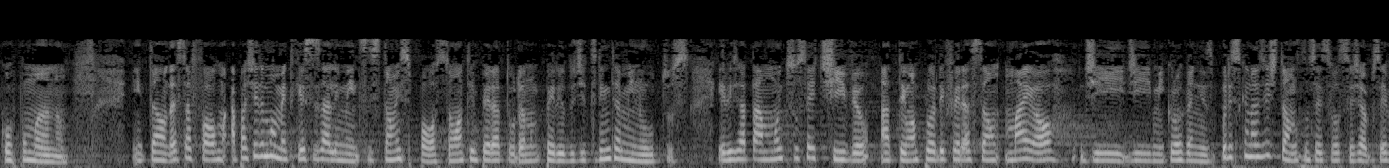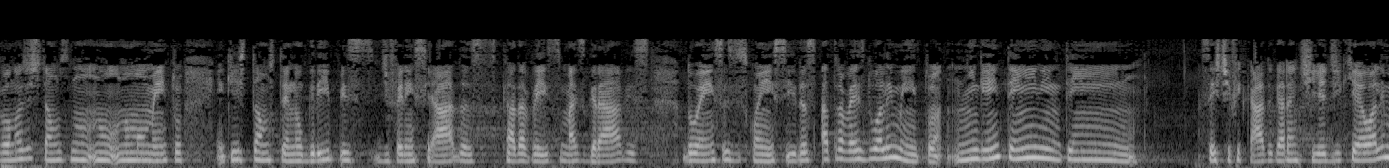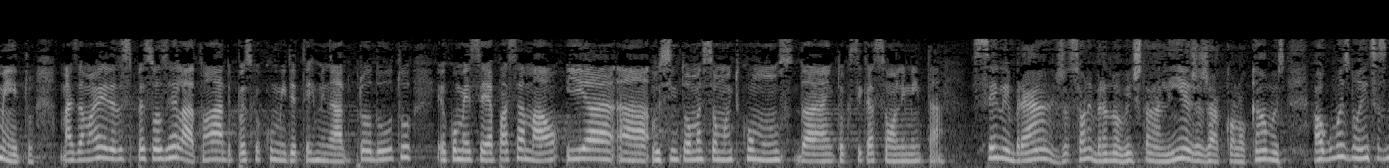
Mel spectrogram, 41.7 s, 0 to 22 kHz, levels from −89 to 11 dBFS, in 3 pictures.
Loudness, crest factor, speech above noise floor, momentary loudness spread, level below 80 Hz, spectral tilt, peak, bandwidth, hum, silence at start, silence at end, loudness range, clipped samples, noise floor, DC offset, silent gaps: -23 LUFS; 16 dB; 27 dB; 7 LU; -50 dBFS; -5.5 dB/octave; -8 dBFS; 8.8 kHz; none; 0 s; 0 s; 3 LU; under 0.1%; -50 dBFS; under 0.1%; none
